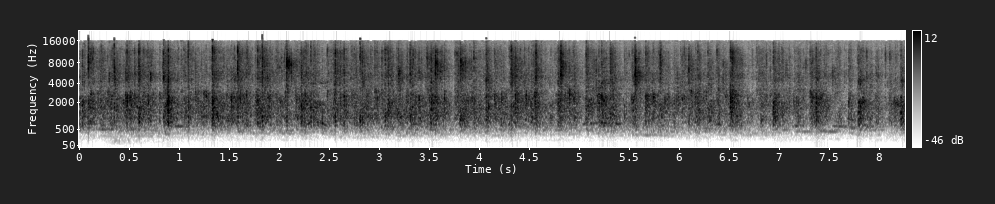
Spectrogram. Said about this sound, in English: Why don't you clap your hands one more time and thank the Lord.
